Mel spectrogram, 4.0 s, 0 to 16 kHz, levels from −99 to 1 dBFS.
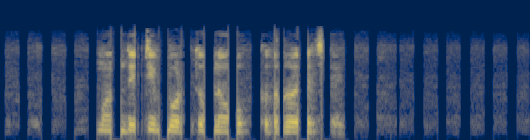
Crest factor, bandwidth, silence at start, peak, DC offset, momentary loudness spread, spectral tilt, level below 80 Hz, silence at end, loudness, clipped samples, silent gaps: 24 dB; 7.6 kHz; 0.75 s; -2 dBFS; under 0.1%; 12 LU; -2.5 dB/octave; -62 dBFS; 1.4 s; -21 LUFS; under 0.1%; 1.92-1.96 s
